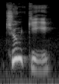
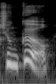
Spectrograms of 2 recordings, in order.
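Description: First: The final vowel sounds like an i. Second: The final vowel sounds like a u. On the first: This is the older form of the word. "he says it the old Turkish way" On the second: This is the current standard form of the word. "say it with a U and not an I"

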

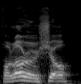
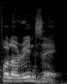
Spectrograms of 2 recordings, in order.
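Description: First: The name is given its Yoruba pronunciation. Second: The name is given a non-Yoruba pronunciation. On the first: The speaker calls it right. "it's Folorunsho" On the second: The speaker calls it wrong. "it's not Folorinze"

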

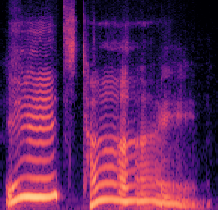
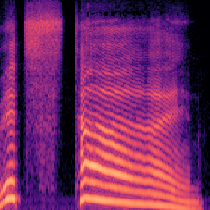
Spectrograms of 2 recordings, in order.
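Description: First: The word "it's" is drawn out much longer. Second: The word "it's" is only slightly drawn out.

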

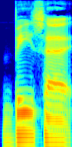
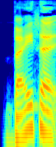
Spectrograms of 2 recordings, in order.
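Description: First: The word has a British pronunciation. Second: The word has an American pronunciation. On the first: "beta is everywhere else in British English" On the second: "Beta is American"

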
